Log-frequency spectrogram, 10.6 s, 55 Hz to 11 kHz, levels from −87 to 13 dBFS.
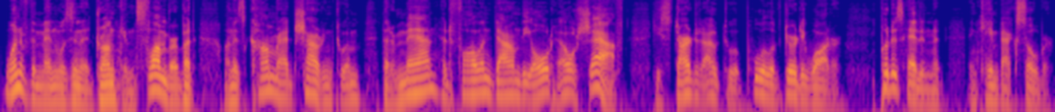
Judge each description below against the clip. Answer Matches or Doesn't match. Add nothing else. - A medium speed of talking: Doesn't match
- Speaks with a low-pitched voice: Matches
